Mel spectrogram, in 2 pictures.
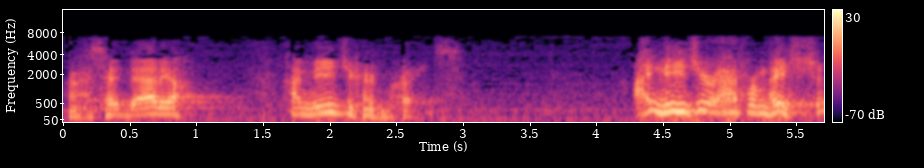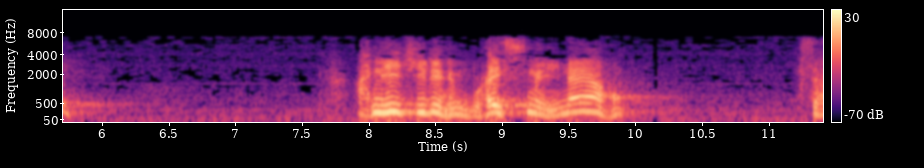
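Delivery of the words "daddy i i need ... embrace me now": pleading cry. Retold or imitated. Pleading to God the father.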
